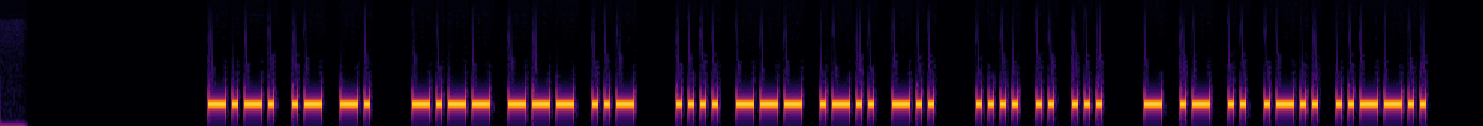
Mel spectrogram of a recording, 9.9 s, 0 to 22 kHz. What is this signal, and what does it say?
Morse code, heard as a keyed tone, about 30 wpm, 700 Hz. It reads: CAN YOU HOLD HIS TAIL?
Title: Sentences from Top 1000 Words - Review Part 3 - 30wpm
